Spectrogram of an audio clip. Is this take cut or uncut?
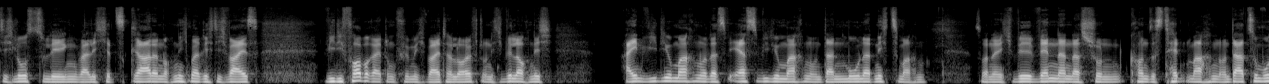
uncut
